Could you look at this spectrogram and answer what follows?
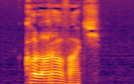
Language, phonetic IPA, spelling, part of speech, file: Polish, [ˌkɔlɔˈrɔvat͡ɕ], kolorować, verb, Pl-kolorować.ogg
